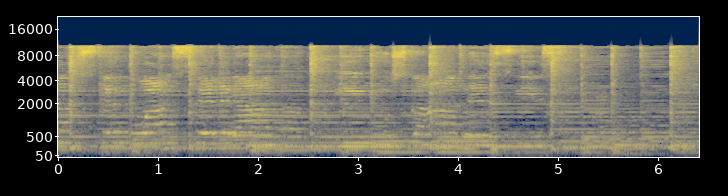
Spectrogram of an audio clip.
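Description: A woman singing into a handheld microphone over instrumental accompaniment.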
